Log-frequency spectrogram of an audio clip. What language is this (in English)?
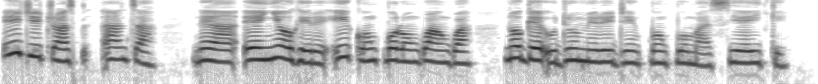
Igbo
